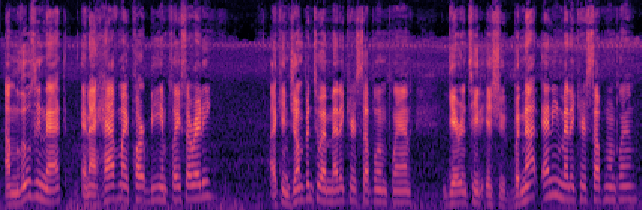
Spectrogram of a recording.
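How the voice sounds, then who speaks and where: Man, informal trainer for agents, slightly high voice, repetitive and self-correcting, faint outdoor noise behind. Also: animated, fairly quick, fairly bright tone. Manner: repeats himself, self-corrects, rhetorical questions; drills terms with check-ins like okay. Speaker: insurance agent teaching other agents. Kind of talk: casual spoken lesson.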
